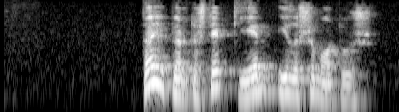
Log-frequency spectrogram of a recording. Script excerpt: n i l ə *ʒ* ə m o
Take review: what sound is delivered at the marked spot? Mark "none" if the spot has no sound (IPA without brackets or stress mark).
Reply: ʃ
